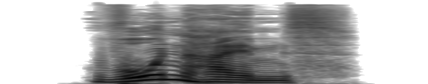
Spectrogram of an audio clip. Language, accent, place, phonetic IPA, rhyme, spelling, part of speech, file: German, Germany, Berlin, [ˈvoːnˌhaɪ̯ms], -oːnhaɪ̯ms, Wohnheims, noun, De-Wohnheims.ogg
- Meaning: genitive of Wohnheim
